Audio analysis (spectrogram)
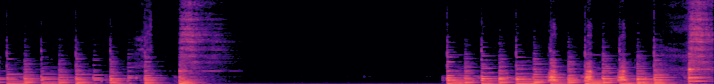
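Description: A dog barks in rapid repeated yips, two fast bursts of a dozen or so sharp barks each separated by a few seconds of silence, close and loud.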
